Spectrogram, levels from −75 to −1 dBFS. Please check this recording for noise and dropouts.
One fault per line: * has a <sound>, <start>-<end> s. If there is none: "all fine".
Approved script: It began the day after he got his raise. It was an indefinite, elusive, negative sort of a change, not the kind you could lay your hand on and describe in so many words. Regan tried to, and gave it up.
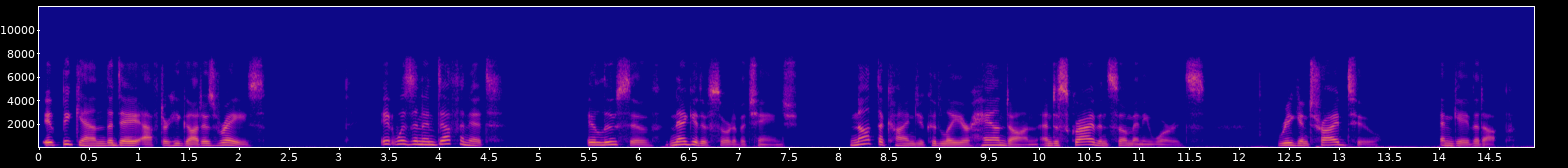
all fine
